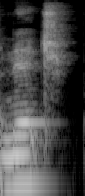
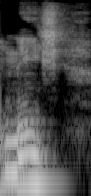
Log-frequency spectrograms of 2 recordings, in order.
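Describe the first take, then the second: First: It is said the American way. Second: It is said the British way.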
